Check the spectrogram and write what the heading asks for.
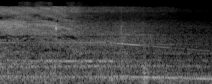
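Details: Podiatry rotary grinder whirring with a gritty scraping edge, slowing slightly, grinding down thick, uneven calluses on a man's foot during a nail-care visit; nail fungus samples also taken.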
